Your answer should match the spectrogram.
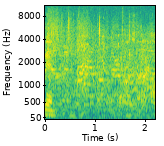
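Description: Men's film dialogue with music playing low in the background.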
